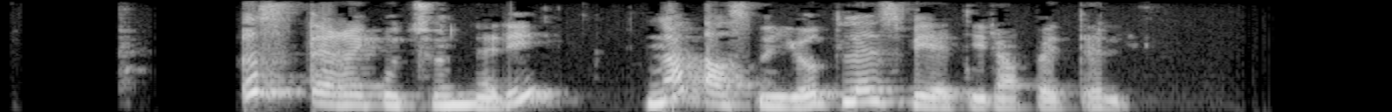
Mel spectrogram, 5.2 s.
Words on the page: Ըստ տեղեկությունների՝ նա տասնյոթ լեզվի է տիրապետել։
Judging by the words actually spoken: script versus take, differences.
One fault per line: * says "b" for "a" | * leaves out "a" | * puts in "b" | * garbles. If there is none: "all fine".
all fine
